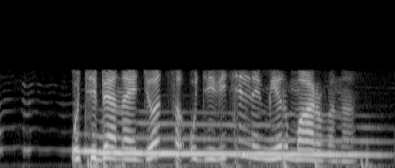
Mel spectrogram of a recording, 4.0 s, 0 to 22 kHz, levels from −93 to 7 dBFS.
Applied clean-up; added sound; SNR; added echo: neural mask model RNNoise.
